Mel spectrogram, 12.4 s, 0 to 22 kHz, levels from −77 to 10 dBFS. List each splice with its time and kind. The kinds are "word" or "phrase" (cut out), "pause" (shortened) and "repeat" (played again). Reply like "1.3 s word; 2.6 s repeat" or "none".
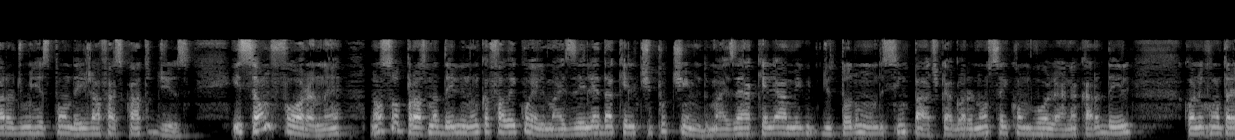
none

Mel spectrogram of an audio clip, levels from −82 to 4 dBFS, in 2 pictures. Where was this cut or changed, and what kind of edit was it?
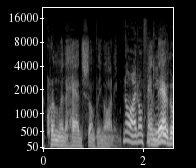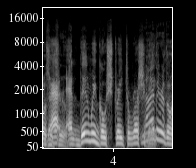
none

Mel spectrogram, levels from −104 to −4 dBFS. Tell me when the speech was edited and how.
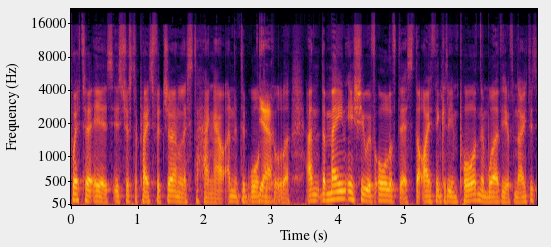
2.7 s word; 5.6 s word

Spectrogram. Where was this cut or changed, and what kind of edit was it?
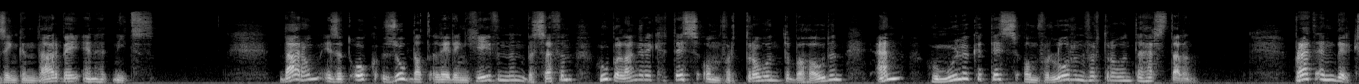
4.1 s word

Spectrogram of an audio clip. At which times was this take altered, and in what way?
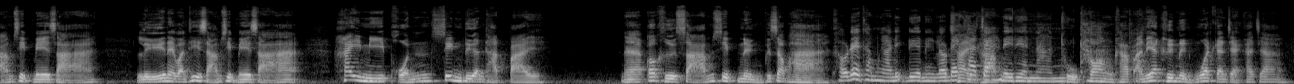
none

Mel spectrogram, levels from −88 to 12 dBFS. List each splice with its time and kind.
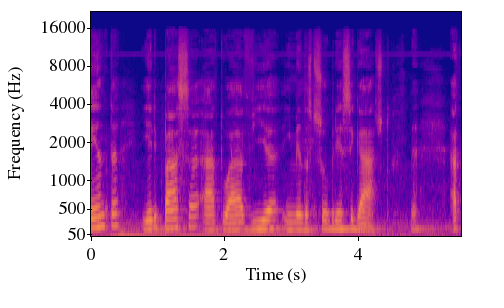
3.3 s word

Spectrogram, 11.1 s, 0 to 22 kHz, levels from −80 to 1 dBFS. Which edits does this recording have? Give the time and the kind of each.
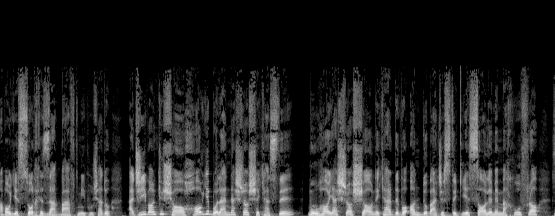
none

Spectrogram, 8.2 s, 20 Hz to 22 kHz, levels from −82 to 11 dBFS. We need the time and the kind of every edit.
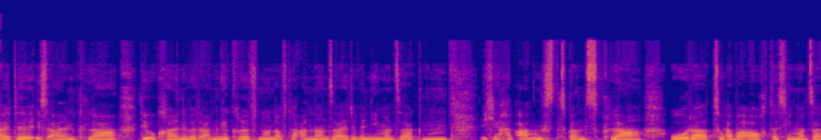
5.1 s word; 5.6 s word; 7.2 s word

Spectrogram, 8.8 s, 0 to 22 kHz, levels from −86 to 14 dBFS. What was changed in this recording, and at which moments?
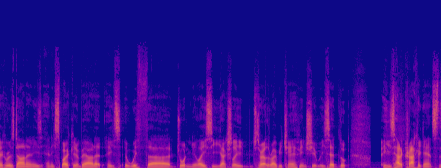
7.4 s pause

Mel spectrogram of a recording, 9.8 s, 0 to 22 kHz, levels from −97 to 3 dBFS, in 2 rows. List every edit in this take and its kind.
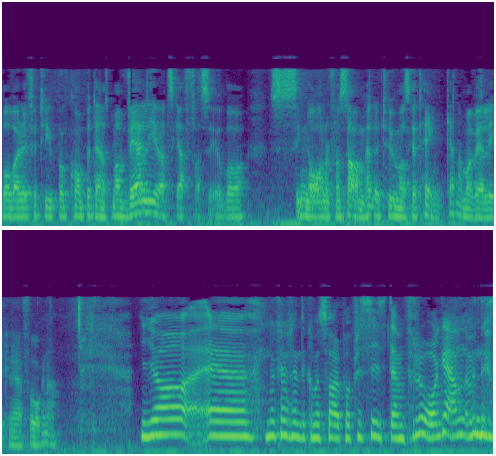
none

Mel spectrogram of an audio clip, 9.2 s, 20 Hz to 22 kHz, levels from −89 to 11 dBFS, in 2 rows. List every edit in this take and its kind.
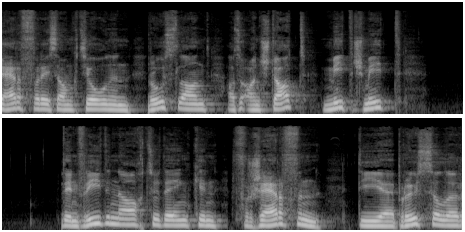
1.5 s word; 3.5 s word; 5.2 s word; 6.9 s pause

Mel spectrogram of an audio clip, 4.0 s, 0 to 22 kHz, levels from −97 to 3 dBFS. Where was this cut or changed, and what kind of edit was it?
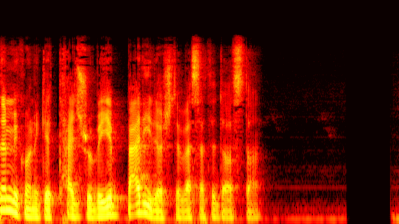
none

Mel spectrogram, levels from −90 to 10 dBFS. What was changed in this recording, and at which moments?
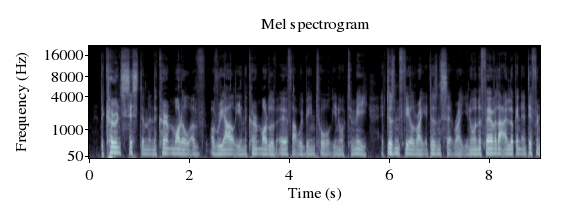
5.9 s word

